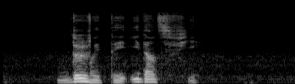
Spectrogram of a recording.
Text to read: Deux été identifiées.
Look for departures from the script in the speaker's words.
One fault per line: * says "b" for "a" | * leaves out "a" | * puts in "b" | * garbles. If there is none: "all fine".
all fine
